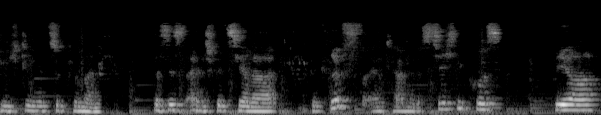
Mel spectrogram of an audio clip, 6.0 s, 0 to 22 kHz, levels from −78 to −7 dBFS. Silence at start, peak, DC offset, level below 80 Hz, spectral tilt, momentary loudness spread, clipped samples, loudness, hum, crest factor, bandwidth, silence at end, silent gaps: 0 s; -12 dBFS; under 0.1%; -58 dBFS; -5.5 dB/octave; 13 LU; under 0.1%; -32 LUFS; none; 20 dB; 10 kHz; 0 s; none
